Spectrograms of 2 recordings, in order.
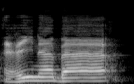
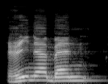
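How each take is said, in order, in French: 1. Le mot se termine sur une voyelle allongée. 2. Le mot se termine par un son n.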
